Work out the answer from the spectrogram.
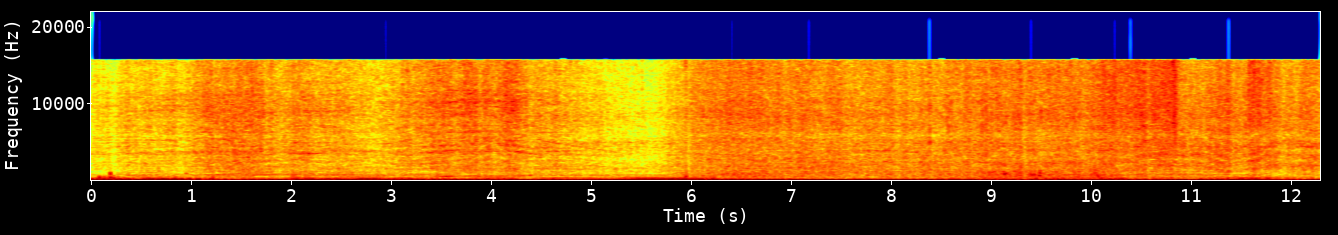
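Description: Off-road 4x4's engine revving hard while working through deep bog mud: its pitch rises and falls several times over the first half, then it holds a steadier high run.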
